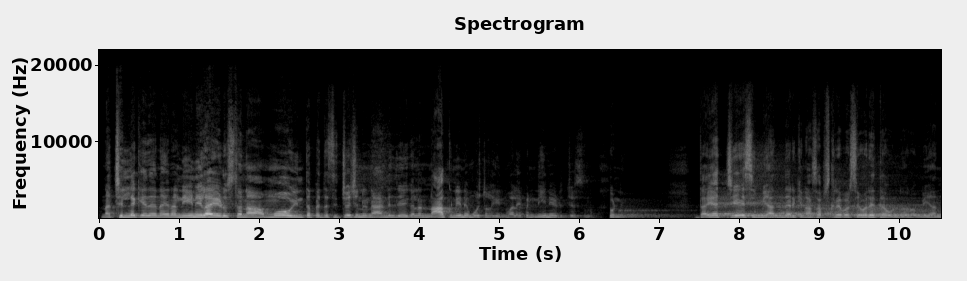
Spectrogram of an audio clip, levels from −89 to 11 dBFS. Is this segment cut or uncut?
cut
